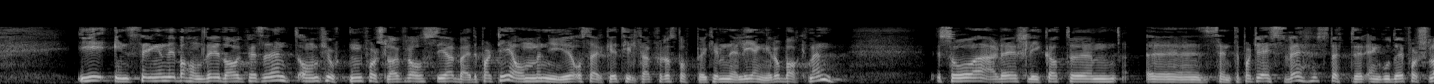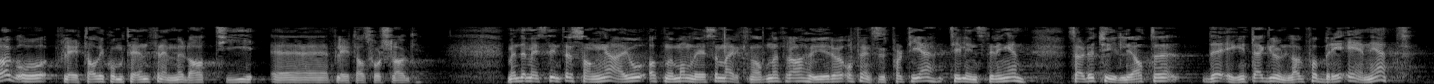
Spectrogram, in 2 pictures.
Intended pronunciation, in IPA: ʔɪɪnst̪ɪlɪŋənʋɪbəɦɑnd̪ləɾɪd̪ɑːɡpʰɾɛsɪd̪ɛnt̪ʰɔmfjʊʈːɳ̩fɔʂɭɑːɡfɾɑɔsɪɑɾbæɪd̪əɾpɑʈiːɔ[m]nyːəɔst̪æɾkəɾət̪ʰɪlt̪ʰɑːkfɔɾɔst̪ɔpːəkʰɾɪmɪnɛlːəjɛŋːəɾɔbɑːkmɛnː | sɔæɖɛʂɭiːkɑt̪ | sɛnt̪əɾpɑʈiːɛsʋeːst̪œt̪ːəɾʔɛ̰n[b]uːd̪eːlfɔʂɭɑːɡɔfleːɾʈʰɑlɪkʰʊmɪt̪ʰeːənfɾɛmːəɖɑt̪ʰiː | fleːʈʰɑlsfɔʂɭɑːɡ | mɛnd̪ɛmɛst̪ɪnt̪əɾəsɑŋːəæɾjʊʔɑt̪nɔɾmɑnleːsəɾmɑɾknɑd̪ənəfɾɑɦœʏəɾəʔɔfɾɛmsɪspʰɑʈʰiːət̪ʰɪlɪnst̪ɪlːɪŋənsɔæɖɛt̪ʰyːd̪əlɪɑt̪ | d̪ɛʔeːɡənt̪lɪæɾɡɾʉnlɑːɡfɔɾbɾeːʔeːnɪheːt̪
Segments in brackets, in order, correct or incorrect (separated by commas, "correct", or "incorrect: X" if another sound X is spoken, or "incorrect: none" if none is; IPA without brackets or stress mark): correct, incorrect: ɡ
